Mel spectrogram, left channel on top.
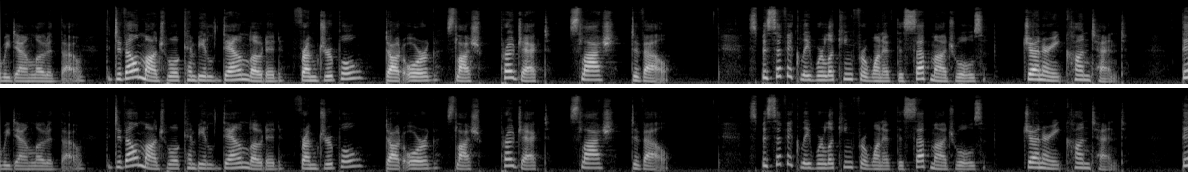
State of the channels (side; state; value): right; quieter; 6.4 dB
